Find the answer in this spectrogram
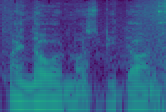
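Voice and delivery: dramatic anime-style whisper. Mid-game, comparing himself to an anime guy, dramatic anime-guy whisper. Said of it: "whispering to himself".

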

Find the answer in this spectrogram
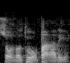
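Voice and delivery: booming deep voice. Retelling a moment with friends, the speaker says the line in a big deep voice. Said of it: "col vocione".

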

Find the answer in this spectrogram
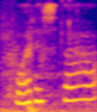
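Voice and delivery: hushed whisper. In a roleplayed scene, the character leans closer and asks, whispering. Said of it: "He's gonna lean closer and whisper".

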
